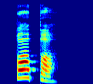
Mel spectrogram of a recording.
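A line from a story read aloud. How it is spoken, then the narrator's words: Loud child's call. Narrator (Russian): детский голос громко позвал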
